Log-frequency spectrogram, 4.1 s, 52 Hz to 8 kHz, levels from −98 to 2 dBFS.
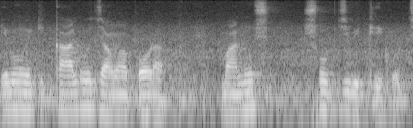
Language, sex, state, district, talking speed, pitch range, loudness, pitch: Bengali, male, West Bengal, North 24 Parganas, 130 wpm, 95-105 Hz, -18 LUFS, 100 Hz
